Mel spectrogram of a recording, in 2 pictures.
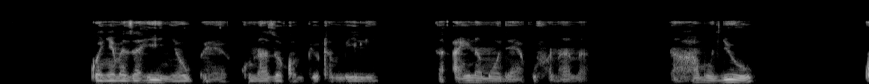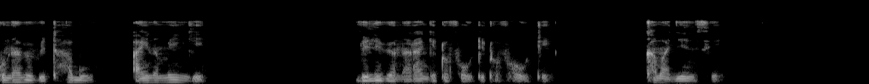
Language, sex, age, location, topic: Swahili, male, 25-35, Mombasa, education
